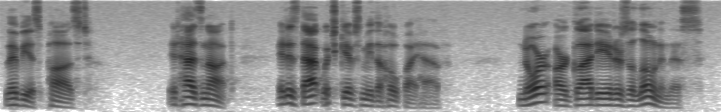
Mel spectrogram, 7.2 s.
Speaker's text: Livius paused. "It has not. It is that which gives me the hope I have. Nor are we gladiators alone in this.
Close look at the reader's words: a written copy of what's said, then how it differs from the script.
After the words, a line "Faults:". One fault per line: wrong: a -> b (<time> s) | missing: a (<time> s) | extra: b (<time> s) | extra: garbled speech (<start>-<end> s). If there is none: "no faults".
Livius paused. "It has not. It is that which gives me the hope I have. Nor are gladiators alone in this.
Faults:
missing: we (5.7 s)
